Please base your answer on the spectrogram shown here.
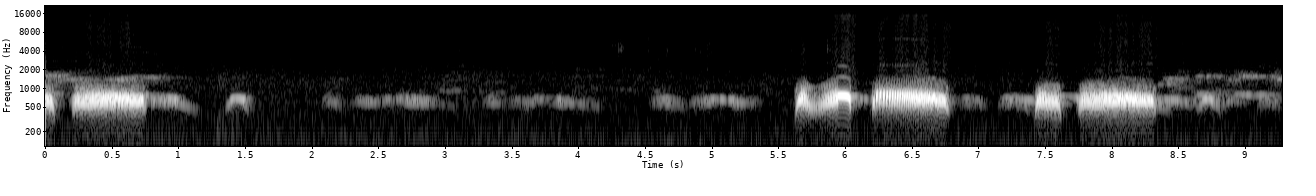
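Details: Spotted dove kept as a lure, cooing to make wild doves reply. A coo phrase opens the recording, then soft murmuring notes, then two more phrases close together near the end, each a wavering note and then a held coo.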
